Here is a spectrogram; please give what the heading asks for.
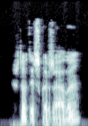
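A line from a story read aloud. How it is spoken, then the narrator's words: Menacing whisper. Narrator (Russian): угрожающе прошептал он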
